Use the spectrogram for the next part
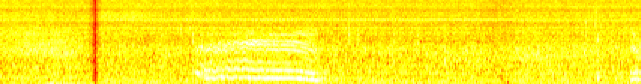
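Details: Oriental Siamese cat indoors chattering at birds; a single drawn-out, falling meow lasting about a second amid faint room noise.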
